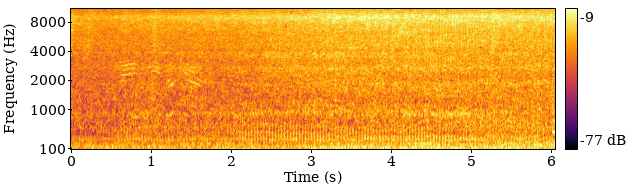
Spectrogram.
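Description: Low rumble of a passing motor vehicle, slowly growing louder.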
